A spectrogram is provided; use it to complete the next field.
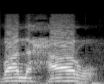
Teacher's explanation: یہ را جو ہے را ساکن آ جائے اسے پہلے زبر اس کو بھی موٹا پڑھتے ہیں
